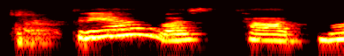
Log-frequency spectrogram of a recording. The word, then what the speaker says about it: त्रयावस्था: यदि ही त्रयावस्थात्म विलक्षणम, देखिए जब हम लोग बोलते हैं ना त्रयावस्था, इसको अच्छे से प्रोनाउंस करिएगा। त्रय त्रय त्रय त्रय, त्रि है वो और अवस्था है, त्रि अवस्था, या तो हम त्रि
